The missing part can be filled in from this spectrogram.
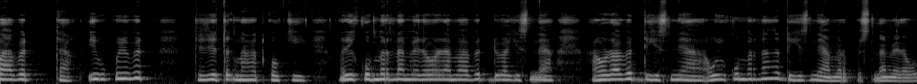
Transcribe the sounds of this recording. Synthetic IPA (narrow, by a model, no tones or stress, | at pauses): aβat̚d̥akiβupuɾiβat̚d̥iditaknaŋatkokiŋaɾikumaɾnameɾawnamaβat̚diβaɡisniaːɣuɾaβat̚diɡisniauɾikumaɾnaŋat̚diɡisniamaɾpasnameɾa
